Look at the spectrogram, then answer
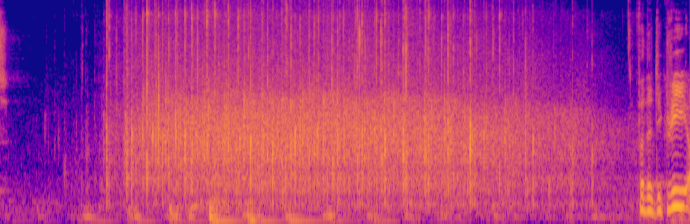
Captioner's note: applause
